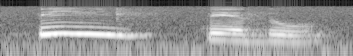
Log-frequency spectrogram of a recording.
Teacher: Se a gente for perceber, o pi é a sílaba mais forte. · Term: proparoxítona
